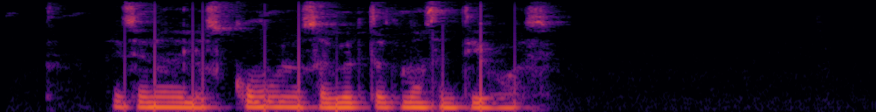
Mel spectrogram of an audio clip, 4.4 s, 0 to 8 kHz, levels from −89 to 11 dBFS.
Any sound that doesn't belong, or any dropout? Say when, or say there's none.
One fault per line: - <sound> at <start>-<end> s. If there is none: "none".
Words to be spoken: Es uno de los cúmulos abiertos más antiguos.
none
